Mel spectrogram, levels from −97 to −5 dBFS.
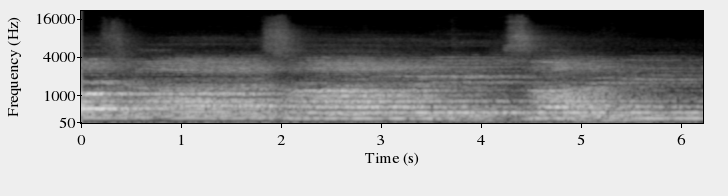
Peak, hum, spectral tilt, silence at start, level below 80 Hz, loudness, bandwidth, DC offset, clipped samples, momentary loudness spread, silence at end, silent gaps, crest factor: -10 dBFS; none; -6 dB/octave; 0 s; -58 dBFS; -28 LUFS; 16 kHz; under 0.1%; under 0.1%; 7 LU; 0 s; none; 18 dB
